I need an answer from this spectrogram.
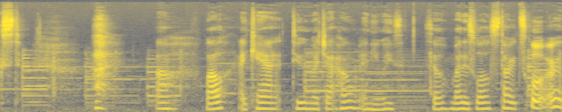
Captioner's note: sigh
